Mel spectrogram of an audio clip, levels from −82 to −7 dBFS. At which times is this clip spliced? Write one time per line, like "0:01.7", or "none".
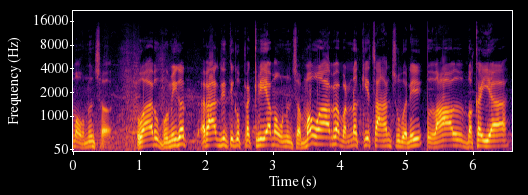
0:05.4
